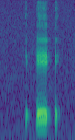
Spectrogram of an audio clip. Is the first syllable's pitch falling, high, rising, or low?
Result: falling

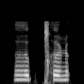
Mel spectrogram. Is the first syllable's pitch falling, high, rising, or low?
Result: high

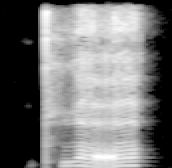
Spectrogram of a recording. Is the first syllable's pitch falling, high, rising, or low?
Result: low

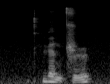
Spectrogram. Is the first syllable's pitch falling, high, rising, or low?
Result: falling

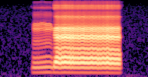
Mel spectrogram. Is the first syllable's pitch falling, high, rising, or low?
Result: high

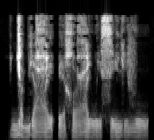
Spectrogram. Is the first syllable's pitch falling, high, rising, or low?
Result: falling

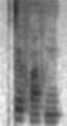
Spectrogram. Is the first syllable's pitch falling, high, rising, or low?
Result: high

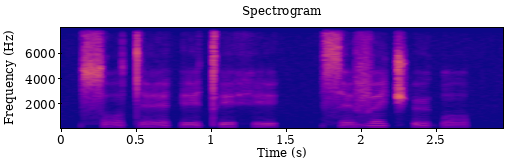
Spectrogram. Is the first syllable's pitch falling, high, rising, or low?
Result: rising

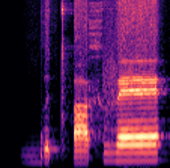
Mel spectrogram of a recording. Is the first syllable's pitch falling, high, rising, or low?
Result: low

